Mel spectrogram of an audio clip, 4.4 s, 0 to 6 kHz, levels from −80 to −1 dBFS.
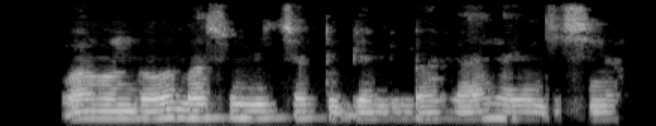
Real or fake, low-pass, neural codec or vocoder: real; 5.4 kHz; none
